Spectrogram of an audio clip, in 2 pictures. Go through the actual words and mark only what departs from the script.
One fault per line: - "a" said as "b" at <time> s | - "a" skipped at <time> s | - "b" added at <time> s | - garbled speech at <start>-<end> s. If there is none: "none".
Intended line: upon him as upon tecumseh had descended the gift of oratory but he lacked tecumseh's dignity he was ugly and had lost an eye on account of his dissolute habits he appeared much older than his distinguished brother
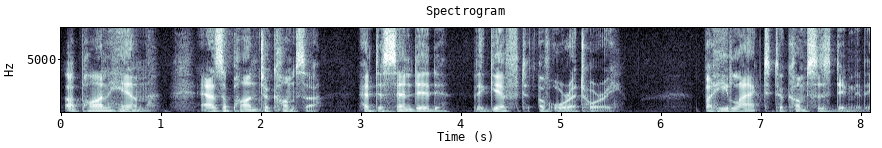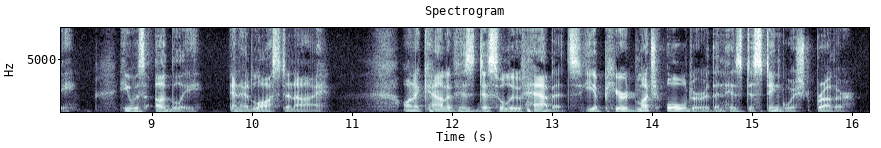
none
